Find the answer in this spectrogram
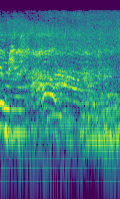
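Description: Children's voices talking and calling out, over a background murmur of other voices.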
